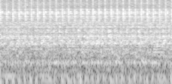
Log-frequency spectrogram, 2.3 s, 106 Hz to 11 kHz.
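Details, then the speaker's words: 2014 Honda Fan 125 single idling with a fast, even ticking top-end knock; cylinder kit replaced almost completely, still overheats quickly, mechanic found a clogged passage not oiling one side; cause of knock unclear. "E ela continua com esse barulho e esquentando rápido aqui, ó."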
